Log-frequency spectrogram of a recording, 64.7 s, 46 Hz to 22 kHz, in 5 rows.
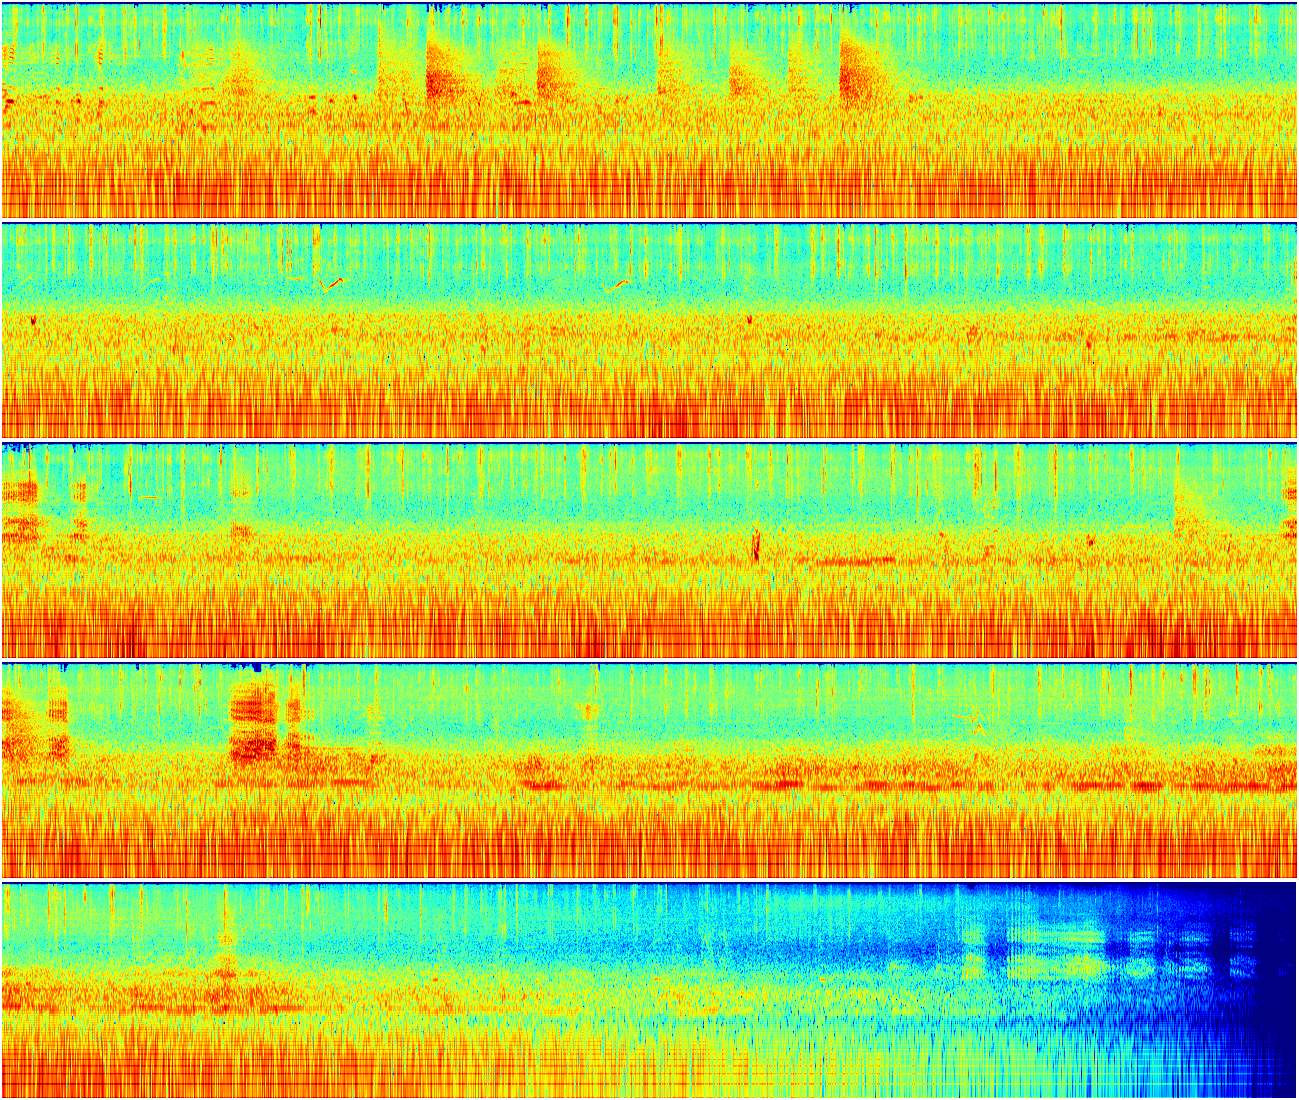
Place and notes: Geese at Gas Works, Wallingford, Seattle, WA, USA - Geese eating grass
About fourty or so Canada Geese pulling up young shoots of grass as they slowly make their way toward me. Boats motoring past, air traffic, a cyclist, crows and various unidentified birds.
Sony PCM D50
12 August, 14:42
